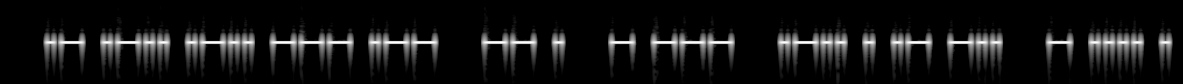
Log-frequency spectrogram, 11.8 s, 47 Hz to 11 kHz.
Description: Morse code, heard as a keyed tone, about 17 wpm, 700 Hz. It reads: ALLOW ME TO LEAD THE
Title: Sentences from Top 1000 Words - Review Part 5 - 17wpm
